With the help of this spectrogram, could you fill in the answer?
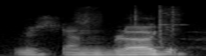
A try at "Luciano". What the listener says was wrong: Luciano. Luciano, pas Luciane. Luciane.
